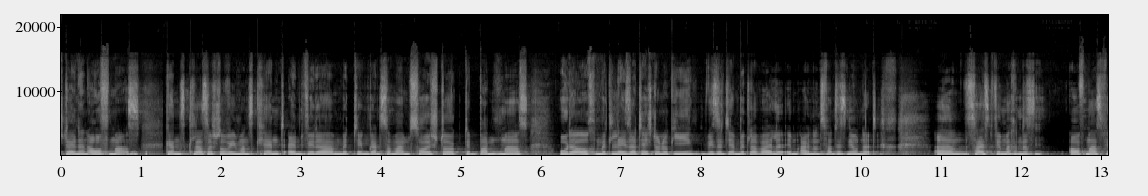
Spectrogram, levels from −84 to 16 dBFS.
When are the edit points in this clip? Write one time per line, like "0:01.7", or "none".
0:01.3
